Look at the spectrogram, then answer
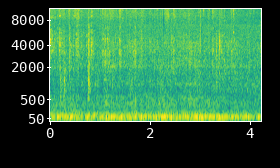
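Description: Resort shuttle vehicle driving at Jabakara resort, a steady low engine rumble heard from close by with faint rattles and road noise, and no speech.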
